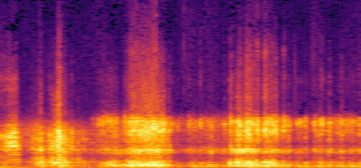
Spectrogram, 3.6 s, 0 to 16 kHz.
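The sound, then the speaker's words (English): The small single engine of a gray-white monoplane coughs and turns over as its 9-foot propeller starts turning, running with a rapid, rattling mechanical rhythm, loud, surging slightly in bursts, no voices; on the morning of May 20 at Roosevelt Field, New York. “At 9 minutes before eight on the morning of May 20th at Roosevelt Field, New York, the small single engine on a gray-white monoplane coughed once, turned over, and its 9-foot propeller began its revolutions”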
